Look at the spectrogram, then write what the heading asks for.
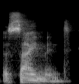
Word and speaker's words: assignment: because spine ticklers Goosebumps pay attention to the word assignment by the way the G doesn't sound right assignment every time you see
